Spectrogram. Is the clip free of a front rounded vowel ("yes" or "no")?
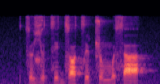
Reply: yes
